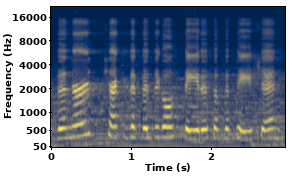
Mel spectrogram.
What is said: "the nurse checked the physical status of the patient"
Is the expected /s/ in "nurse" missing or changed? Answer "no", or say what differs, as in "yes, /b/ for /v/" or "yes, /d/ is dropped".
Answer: yes, /s/ is dropped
